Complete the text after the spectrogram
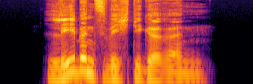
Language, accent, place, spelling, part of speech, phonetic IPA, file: German, Germany, Berlin, lebenswichtigeren, adjective, [ˈleːbn̩sˌvɪçtɪɡəʁən], De-lebenswichtigeren.ogg
- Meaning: inflection of lebenswichtig: 1. strong genitive masculine/neuter singular comparative degree 2. weak/mixed genitive/dative all-gender singular comparative degree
